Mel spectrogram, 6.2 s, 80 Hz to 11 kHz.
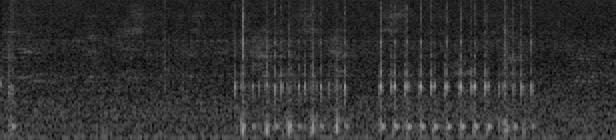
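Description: Camera lens autofocus motor, a Sigma 10 mm fisheye on a Canon T1i, driving focus in rapid, even ticking pulses about eight a second. It comes in two bursts of about a second each, starting a couple of seconds in, as the lens hunts for focus on a sneaker sole held close.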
